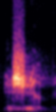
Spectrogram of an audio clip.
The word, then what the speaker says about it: Hashem: Most Orthodox Jews use the term, and I could say this wrong, Hashem. Here's how it's spelled. It's H-A-S-H-E-M, and it means the name, the title of the series.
